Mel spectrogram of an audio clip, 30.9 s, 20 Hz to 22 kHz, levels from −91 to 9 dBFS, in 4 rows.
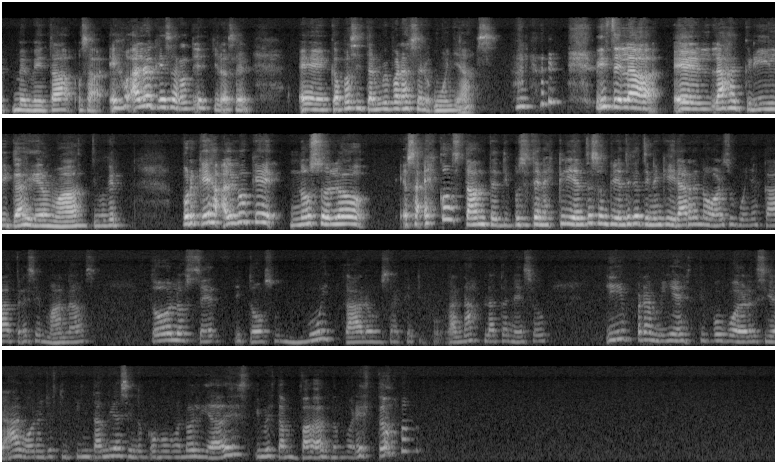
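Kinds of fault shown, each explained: No system fault is present in the speech signal; the background of the room and the change in level about halfway through, where the talker shifts position, are part of the recording itself.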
